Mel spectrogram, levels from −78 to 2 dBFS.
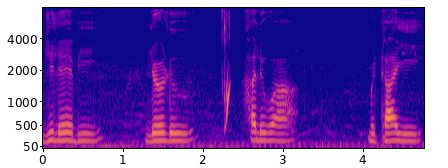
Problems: low volume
